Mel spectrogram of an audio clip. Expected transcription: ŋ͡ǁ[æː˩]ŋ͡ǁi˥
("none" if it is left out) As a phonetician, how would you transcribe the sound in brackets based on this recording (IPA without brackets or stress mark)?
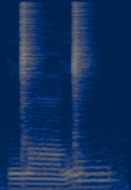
æː˩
